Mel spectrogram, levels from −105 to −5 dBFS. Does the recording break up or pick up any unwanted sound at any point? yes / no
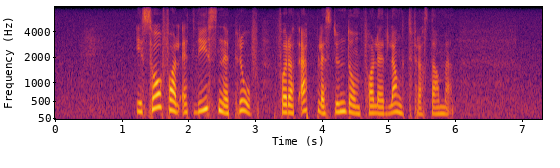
no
